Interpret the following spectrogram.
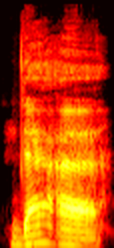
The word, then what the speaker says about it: دعا: ماذا What, pronounced ماذا دع To invite or call, pronounced دعا with a quick stop at the end.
